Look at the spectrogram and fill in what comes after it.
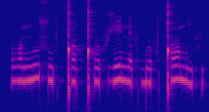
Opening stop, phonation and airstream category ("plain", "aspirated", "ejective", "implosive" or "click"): click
